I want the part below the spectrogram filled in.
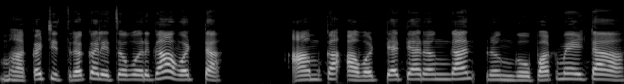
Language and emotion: Goan Konkani, happy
